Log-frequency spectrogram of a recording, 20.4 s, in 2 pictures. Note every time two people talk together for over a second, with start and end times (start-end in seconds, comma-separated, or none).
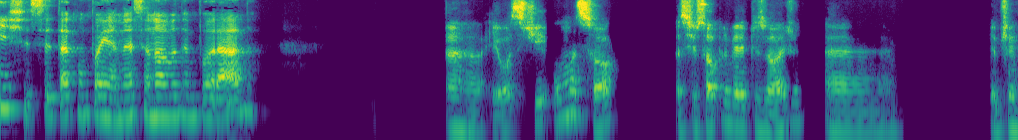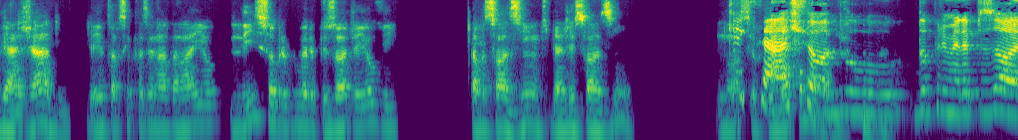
17.3-18.5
